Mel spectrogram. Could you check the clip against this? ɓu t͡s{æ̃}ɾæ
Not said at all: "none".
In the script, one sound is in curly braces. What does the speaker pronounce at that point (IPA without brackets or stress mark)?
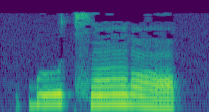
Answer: æ̃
